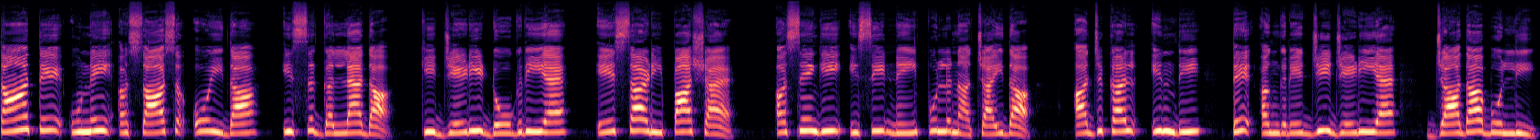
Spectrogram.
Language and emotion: Dogri, neutral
